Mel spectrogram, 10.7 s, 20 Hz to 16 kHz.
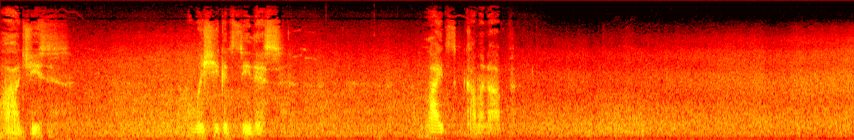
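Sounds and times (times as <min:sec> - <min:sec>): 
faint windy rumble: 0:00.0 - 0:10.6
ocean waves breaking on a beach: 0:00.0 - 0:10.6
speech: 0:00.2 - 0:00.9, 0:02.4 - 0:03.6, 0:05.3 - 0:06.5.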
